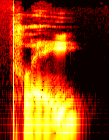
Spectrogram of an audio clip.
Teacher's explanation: Play, there's no stop t, the vowel is longer.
